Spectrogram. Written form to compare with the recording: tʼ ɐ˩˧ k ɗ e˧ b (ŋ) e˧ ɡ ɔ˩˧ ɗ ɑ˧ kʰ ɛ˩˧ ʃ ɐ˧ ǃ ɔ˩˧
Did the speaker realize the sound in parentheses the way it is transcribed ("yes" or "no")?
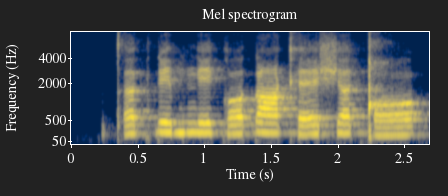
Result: yes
